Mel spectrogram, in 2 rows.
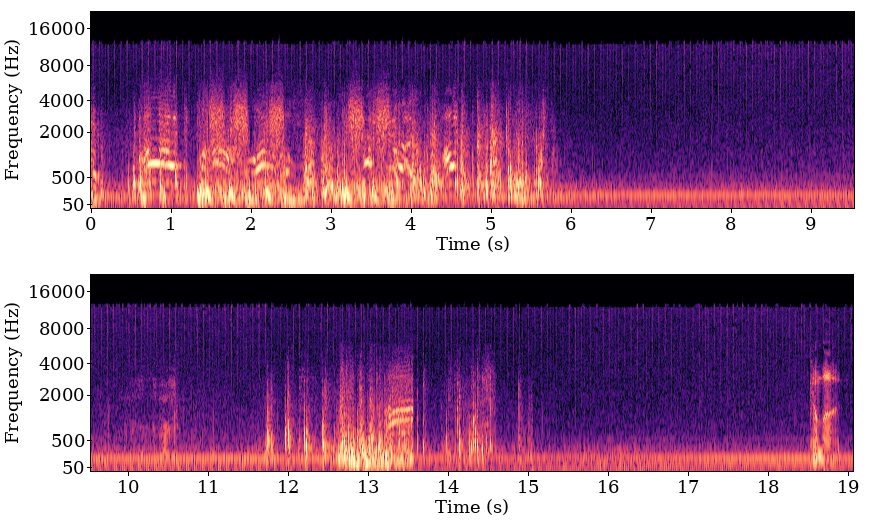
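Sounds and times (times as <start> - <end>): men shouting and yelling: 0.0 - 5.2, 13.2 - 13.7
fight hit sounds: 0.0 - 5.8
low electrical hum: 0.0 - 19.0
sharp knocks: 0.1 - 5.8.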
